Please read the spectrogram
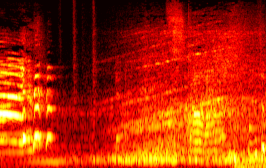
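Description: Two women's high squealing laughter that breaks off within the first second, then a low rumble with a rising whoosh building up from the trailer's soundtrack.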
